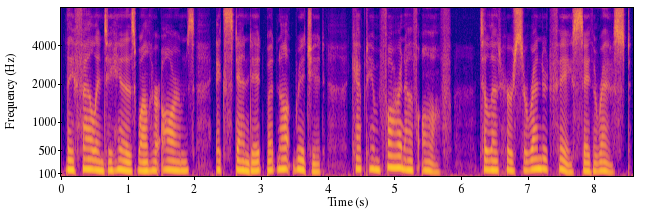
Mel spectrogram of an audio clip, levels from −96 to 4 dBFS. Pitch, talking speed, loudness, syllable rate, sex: 155 Hz, 170 wpm, -15 LUFS, 4.5 syllables/s, female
